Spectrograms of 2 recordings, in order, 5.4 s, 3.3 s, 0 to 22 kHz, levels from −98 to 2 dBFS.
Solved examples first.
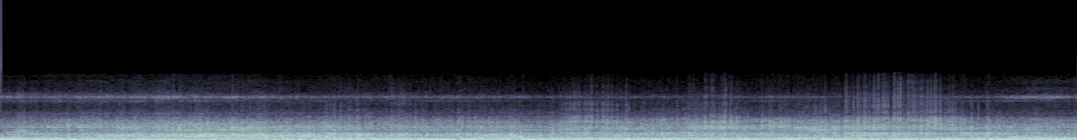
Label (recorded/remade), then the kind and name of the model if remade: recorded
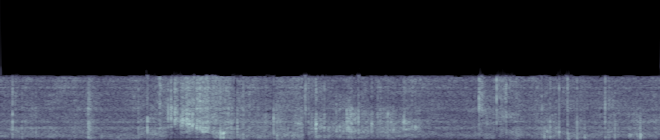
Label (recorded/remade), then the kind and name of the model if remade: remade, codec, SNAC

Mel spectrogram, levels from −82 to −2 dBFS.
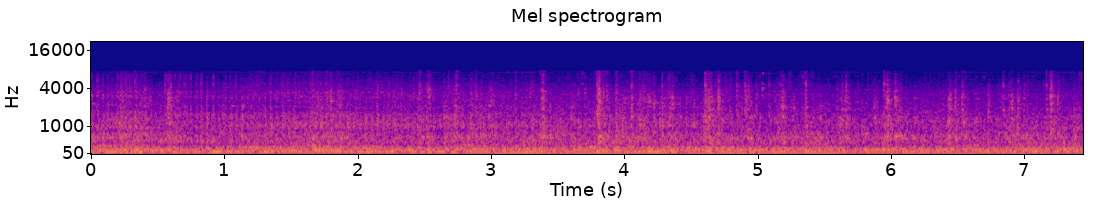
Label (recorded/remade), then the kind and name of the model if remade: recorded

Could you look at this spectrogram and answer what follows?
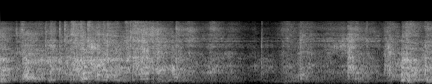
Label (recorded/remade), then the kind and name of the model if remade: remade, codec, SNAC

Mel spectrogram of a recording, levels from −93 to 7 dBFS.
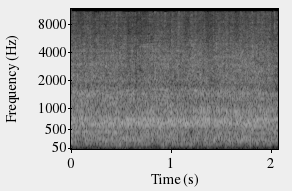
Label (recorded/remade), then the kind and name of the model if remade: recorded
